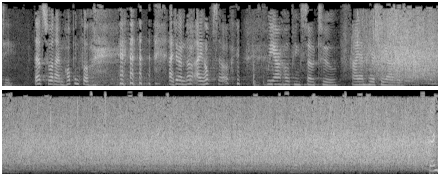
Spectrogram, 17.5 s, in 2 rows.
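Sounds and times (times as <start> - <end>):
speech: 0.0 - 8.3, 17.3 - 17.4
large crowd applause: 7.2 - 17.4.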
